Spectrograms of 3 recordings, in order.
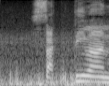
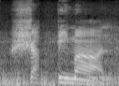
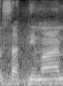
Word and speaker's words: शक्तिमान: जैसे कि मैं पहले शक्तिमान बोलता था। शक्तिमान लेकिन अब मैं थोड़ा ट्राई कर रहा हूं कि मैं एक्चुअली में जो श है शक्तिमान शक्ति तो अगर किसी को ज्ञानवान है ये सब का तो थोड़ा कमेंट सेक्शन में बताना कि क्या अब मैं सही से बोल रहा हूं या अभी भी मेरा शक्तिमान ही आ रहा है।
